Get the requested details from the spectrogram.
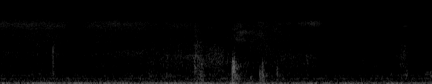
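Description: Fingertips and short nails rub and scratch the printed paper pages of an open hardback book lying flat, then turn them. Soft, quiet papery scraping and brushing sits over a steady low rumble, with one louder rustle near the middle.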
